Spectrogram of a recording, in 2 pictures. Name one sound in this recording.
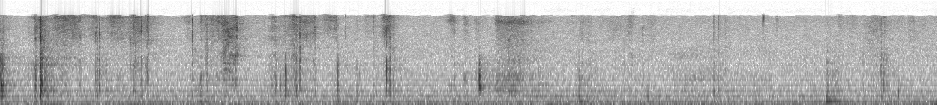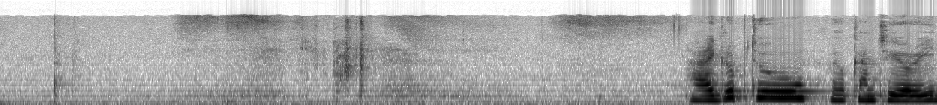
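Cards tap and slide softly on a wooden table.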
